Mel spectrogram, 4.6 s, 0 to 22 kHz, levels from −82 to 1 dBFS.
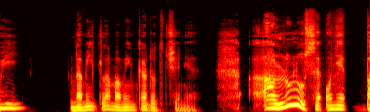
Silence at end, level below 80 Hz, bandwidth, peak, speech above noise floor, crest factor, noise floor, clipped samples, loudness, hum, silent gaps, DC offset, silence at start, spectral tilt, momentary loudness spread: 0 s; -44 dBFS; 15.5 kHz; -2 dBFS; 49 dB; 18 dB; -69 dBFS; under 0.1%; -21 LUFS; none; 4.34-4.38 s; under 0.1%; 0 s; -6 dB/octave; 21 LU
